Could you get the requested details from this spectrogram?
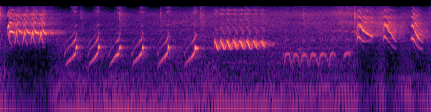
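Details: Javan pied starling in lively, busy song while seeking a rival: a quick run of about seven sharp upswept whistles, a rapid buzzy trill, then a lower chattering rattle and scratchy high notes, with a low background hum.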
